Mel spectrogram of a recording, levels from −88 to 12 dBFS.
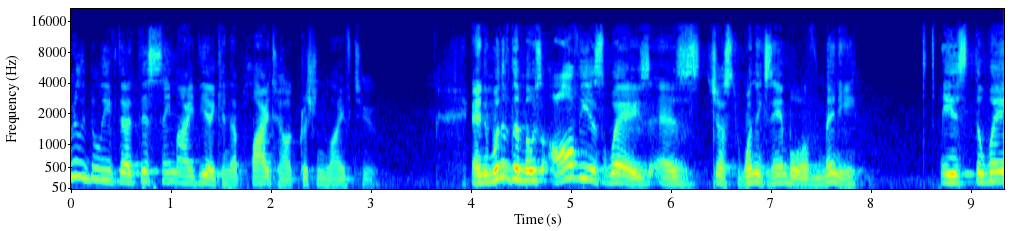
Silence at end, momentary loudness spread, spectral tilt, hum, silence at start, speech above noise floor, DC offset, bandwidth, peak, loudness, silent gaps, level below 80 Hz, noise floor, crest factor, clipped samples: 0 s; 15 LU; -4.5 dB/octave; none; 0 s; 35 dB; under 0.1%; 15 kHz; -10 dBFS; -32 LUFS; none; -70 dBFS; -66 dBFS; 22 dB; under 0.1%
